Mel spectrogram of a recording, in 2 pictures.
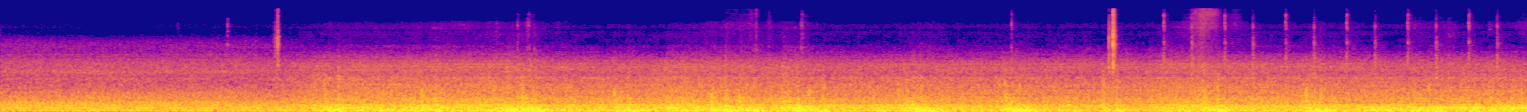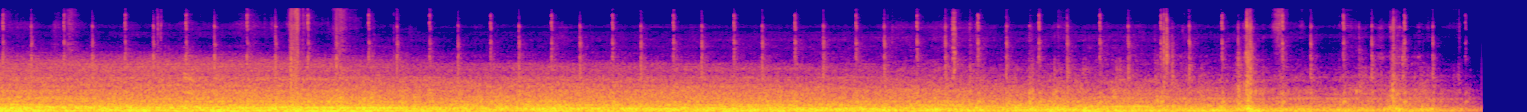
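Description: Car cabin road noise while driving on wet pavement: a steady low rumble of tyres and engine, getting louder about three seconds in, with faint scattered ticks through the second half.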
